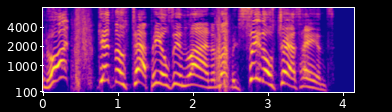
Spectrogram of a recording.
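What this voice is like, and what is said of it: Drill instructor impression. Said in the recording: “my impression of a drill instructor directing a musical”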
